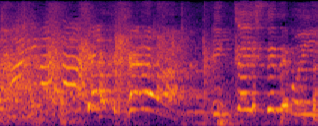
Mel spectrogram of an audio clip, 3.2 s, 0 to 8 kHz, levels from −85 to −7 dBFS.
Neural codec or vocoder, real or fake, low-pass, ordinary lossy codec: none; real; none; none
